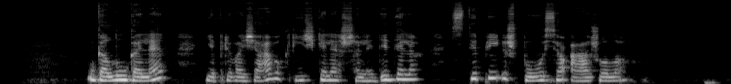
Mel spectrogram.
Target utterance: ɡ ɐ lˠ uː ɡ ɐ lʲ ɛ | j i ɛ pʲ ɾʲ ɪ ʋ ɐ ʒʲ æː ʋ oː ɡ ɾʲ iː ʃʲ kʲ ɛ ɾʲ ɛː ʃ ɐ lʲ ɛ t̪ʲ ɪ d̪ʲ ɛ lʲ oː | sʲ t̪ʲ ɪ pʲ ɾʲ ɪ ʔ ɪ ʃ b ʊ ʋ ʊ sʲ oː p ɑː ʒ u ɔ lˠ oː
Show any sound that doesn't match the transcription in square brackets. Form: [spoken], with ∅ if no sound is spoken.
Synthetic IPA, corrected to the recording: ɡ ɐ lˠ uː ɡ ɐ lʲ ɛ | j i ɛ pʲ ɾʲ ɪ ʋ ɐ ʒʲ æː ʋ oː [k] ɾʲ iː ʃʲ kʲ ɛ [lʲ] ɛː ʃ ɐ lʲ ɛ [d̪ʲ] ɪ d̪ʲ ɛ lʲ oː | sʲ t̪ʲ ɪ pʲ ɾʲ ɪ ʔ ɪ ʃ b ʊ ʋ ʊ sʲ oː [ʔ] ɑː ʒ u ɔ lˠ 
